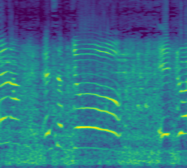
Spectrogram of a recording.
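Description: A high singing voice holding long, sliding notes, the longest about a second in and falling slowly, over the steady rumble of traffic.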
